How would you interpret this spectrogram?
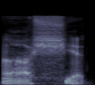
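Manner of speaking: low, soft muttered curse. Acted. Man watching the judge break down, muttered curse. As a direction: mutter it under your breath. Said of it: "Crawford muttered".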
